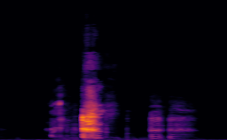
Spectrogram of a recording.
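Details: Single forceful, wet sneeze after a short indrawn breath, then quieter breathy sounds, in a person with a cold lasting over a week, with ongoing sneezing, coughing and profuse runny nose.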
